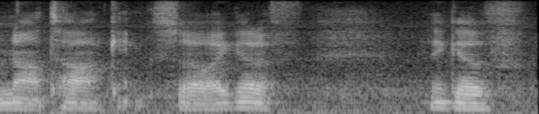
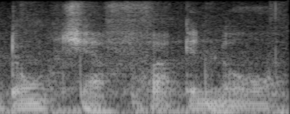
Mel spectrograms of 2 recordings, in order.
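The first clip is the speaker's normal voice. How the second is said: put-on Midwest accent; 2 semitones lower, 8 dB quieter than usual. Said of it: "the Midwest accent".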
